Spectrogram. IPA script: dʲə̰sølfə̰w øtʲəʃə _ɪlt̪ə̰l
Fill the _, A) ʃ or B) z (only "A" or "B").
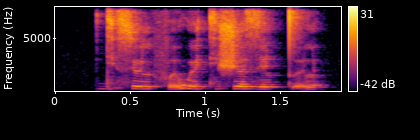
B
